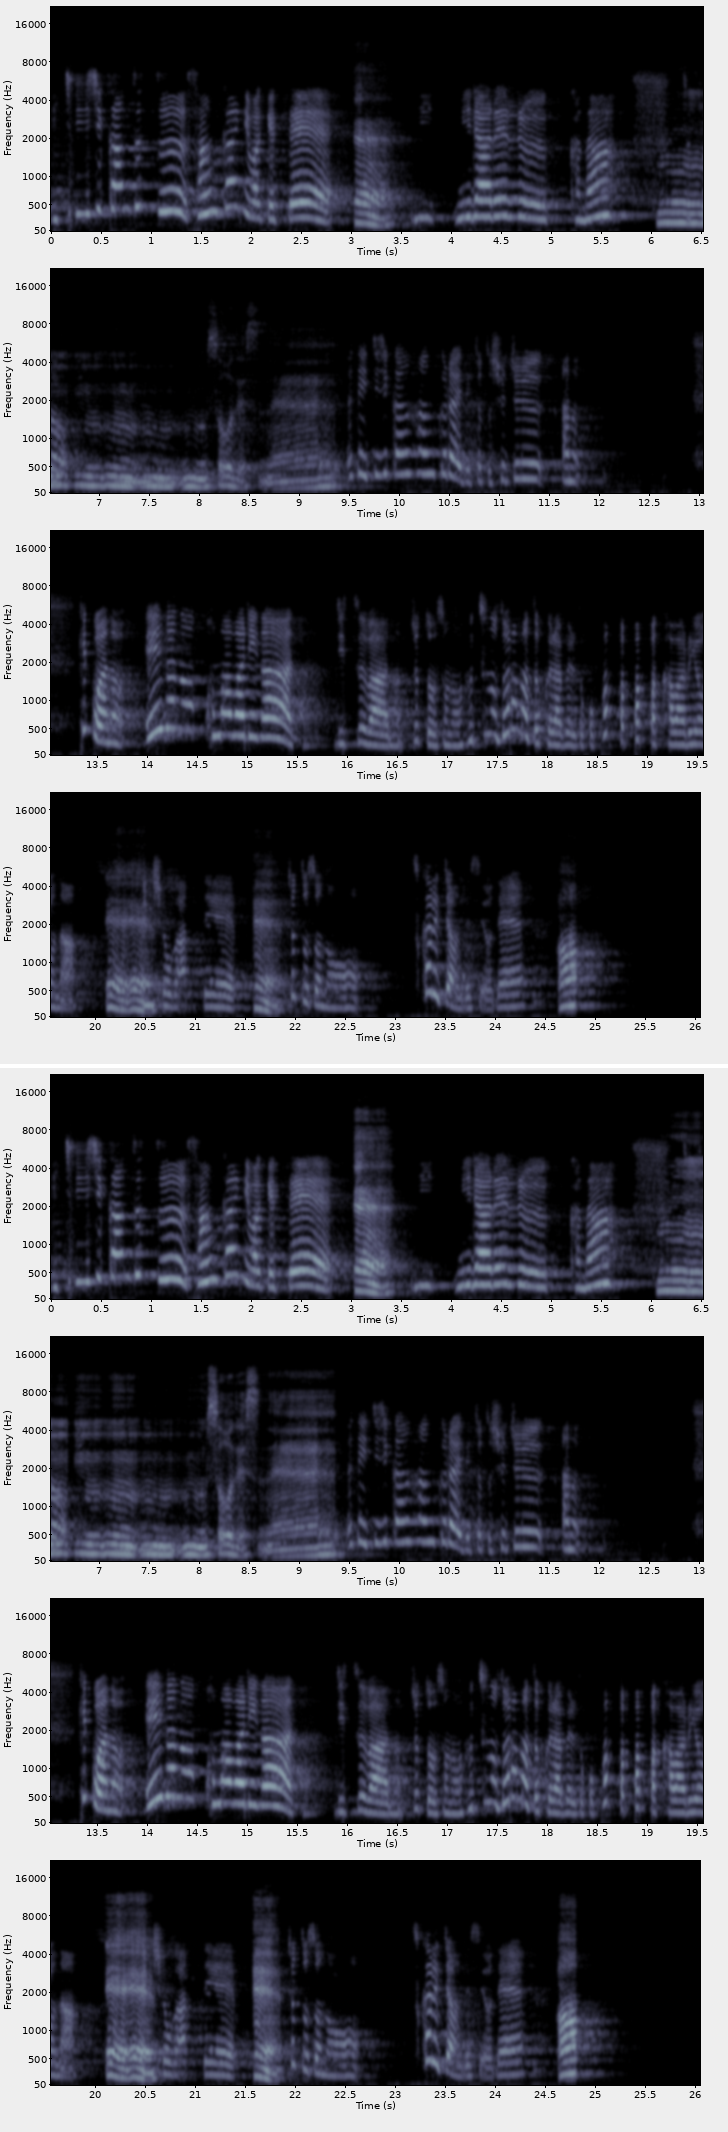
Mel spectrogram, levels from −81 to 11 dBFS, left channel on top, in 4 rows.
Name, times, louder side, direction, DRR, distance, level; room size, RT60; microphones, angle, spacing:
voice 1, 0.0-2.8 3.6-6.7 7.1-7.9 9.2-11.9 12.9-19.8 20.5-21.4 22.1-22.6 23.3-24.5 24.7-24.8, right 1 dB, 10° right, 1.1 m, -34 dB
voice 2, 3.0-3.4 6.1-9.5 20.1-20.6 21.6-21.9 24.6-24.8, right 5 dB, 80° right, 1.0 m, -32 dB
27.5 x 23.0 x 8.2 m
head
